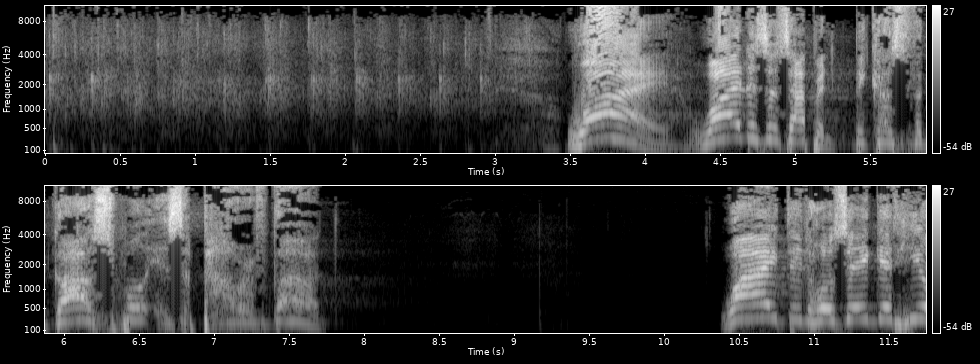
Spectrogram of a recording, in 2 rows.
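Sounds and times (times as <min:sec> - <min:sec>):
crowd applauding: 0:00.0 - 0:03.8
speech: 0:03.5 - 0:07.9, 0:10.4 - 0:11.7.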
